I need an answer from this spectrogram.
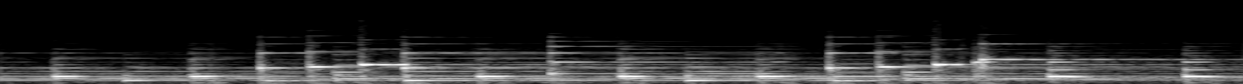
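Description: Background piano music: a gentle melody of single struck notes at an even, unhurried pace.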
